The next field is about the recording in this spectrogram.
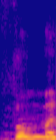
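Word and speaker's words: ثم: So thumma is with the tha and theta.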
